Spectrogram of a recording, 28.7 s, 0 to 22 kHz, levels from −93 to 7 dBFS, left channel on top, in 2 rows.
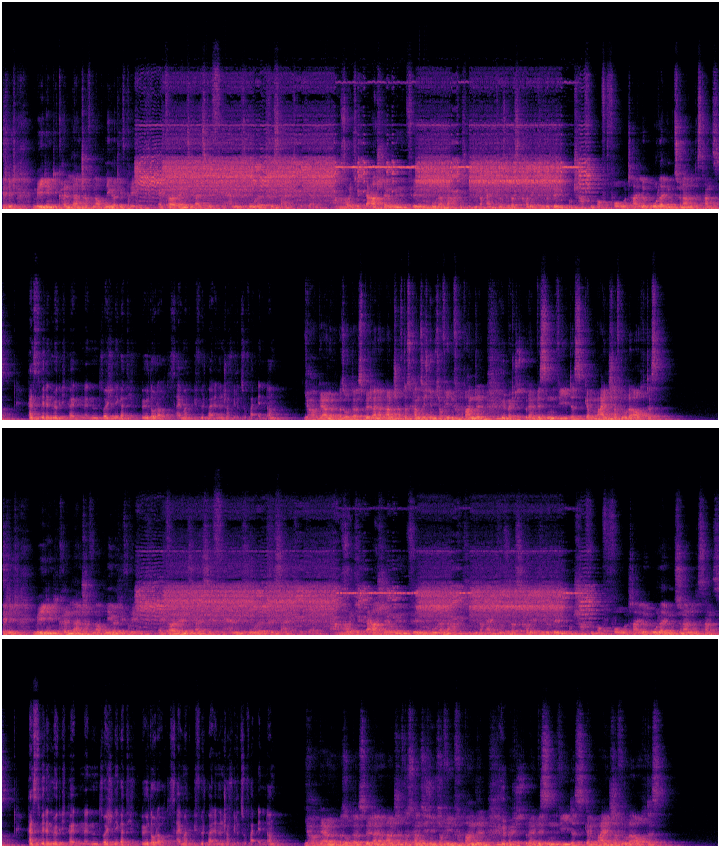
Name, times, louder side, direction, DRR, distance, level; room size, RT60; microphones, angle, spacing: voice 1, 0.0-14.3 20.4-27.5, equal, 75° left, -3 dB, 4.1 m, -29 dB
sound 1, 2.6-11.8, left 4 dB, 55° left, 3.6 m, -34 dB
voice 2, 6.5-7.0 14.8-16.8 17.1-18.0 18.3-19.8 24.2-24.4, equal, 35° right, 3 dB, 1.8 m, -32 dB
15.0 x 13.5 x 7.0 m, 0.99 s
head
